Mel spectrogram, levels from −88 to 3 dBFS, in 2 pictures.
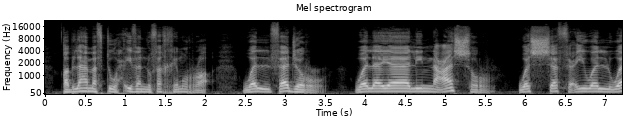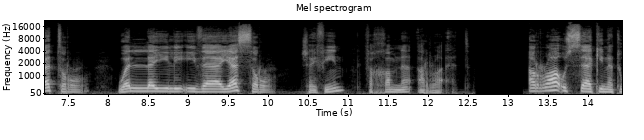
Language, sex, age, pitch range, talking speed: Arabic, male, 30-49, 115-155 Hz, 75 wpm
